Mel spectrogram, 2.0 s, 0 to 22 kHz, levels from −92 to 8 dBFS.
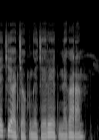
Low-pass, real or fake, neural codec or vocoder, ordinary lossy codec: none; real; none; none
